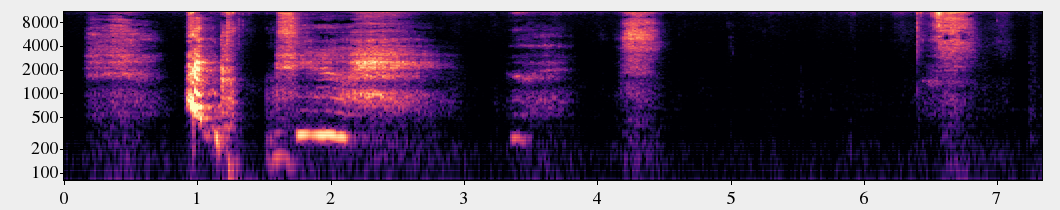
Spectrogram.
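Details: Woman sneezing into a handkerchief on request for a sneeze video, with possible stomach rumbles: a quick breath in, one sharp sneeze burst with a short voiced tail, then quiet sniffles and breaths.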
